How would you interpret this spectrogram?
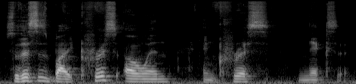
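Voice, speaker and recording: A man's voice: medium pitch, lively intonation, measured pace, dark tone. A man speaking as a teacher in a casual read-aloud lesson for children, informal and explanatory. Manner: informal, explains and asks listeners questions. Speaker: teacher reading aloud to pupils.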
